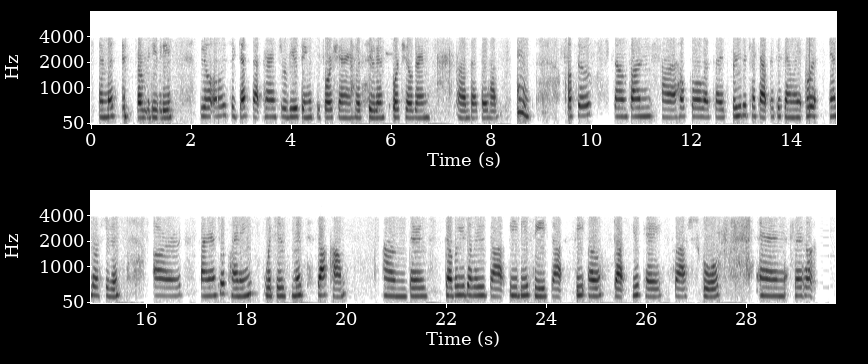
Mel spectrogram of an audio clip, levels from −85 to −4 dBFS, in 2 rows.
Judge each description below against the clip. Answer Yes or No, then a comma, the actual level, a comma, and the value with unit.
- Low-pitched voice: No, high, 220 Hz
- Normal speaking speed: No, slow, 115 wpm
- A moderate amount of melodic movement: No, narrow, 2.1 semitones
